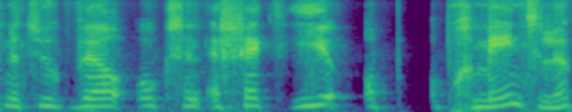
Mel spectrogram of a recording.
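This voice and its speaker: A somewhat breathy woman's voice at medium pitch, moderate pace and ordinary pitch variation, on a very clean recording with a silent background. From eastern Netherlands, Twente. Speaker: local councillor. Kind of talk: panel discussion.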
